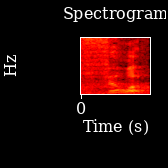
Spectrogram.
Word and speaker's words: fillet: two surfaces together a Philip well it's spelled like fillet I know but it's called a Philip weld is an inside corner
